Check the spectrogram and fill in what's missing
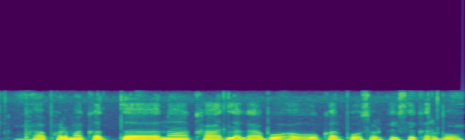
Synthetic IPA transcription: pʰaːpʰəɽmẽkət̪nakʰaːd̪ləɡaːboʔaːoːkəɾpoːsəɽkəɪsekəɾboː

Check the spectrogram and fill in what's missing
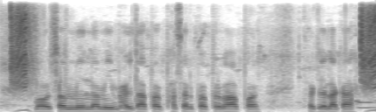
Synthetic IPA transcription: mɔʊsəmːenəmibʱəɪlapəɾpʰasəlpəɾpɾəbʱawpəɾ | səkelaka

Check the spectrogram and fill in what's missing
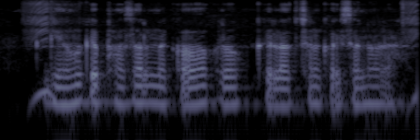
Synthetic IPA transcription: ɡeɦũkepʰəs̬əlmẽkə̰ʋəkɾoːkkḛləkt͡ʃʰənkə̰ɪsənoːɾaː

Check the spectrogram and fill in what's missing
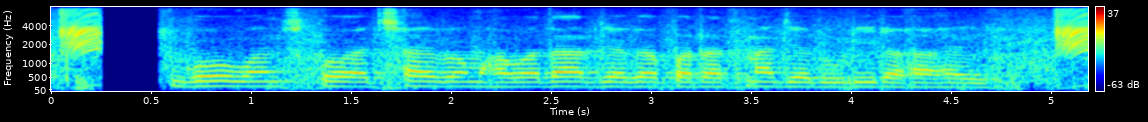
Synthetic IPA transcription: ɡowənskoətːʃʰaeʋəmɦəwad̪aɾd͡ʒəɡəpəɾɾəkʰnad͡ʒəɾuɾiɾəɦaɦɛj

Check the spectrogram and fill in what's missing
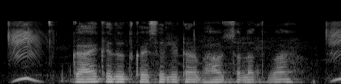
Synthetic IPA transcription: ɡajked̪ud̪kəjseliʈəɾbʱawt͡ʃələt̪ba

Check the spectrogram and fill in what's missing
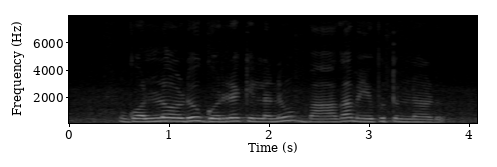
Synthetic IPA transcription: ɡɔɭːoːɽuɡorːekiɭːɐnubaːɡaːmeːput̪unːaːɽu

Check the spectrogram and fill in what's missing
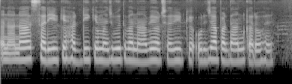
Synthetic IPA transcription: ə̰na̰ːnaːʃəɾiːɾkeɦəɖːikeməd͡ʒbuːt̪bənaːweɔːɾʃɐɾiːɾkeʔʊ̰ɾd͡ʒapəɾd̪aːnkəɾoɦɛː

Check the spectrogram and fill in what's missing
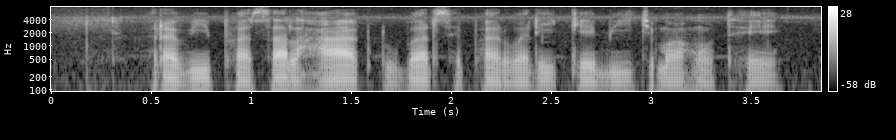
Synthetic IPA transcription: ɾʔəʋipʰəsəlɦaːkʈubəɾsepʰəɾwəɾikebiːt͡ʃmaːɦõt̪ʰeː

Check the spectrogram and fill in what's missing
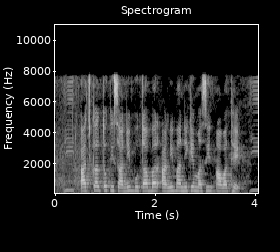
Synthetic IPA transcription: ɐd͡ʒkəlt̪okɪsaːnibuːt̪apəɾaːnibaːnikemɐsiːna̰ːʋət̪ʰeː

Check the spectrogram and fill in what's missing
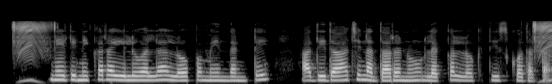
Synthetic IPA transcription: ne̞ːʈinikɐɾɐiluʋɐlːɐlɔːpɐme̞ːnd̪ɐɳʈe̞ː | ɐd̪id̪aːt͡ʃinɐd̪ɐɾɐnulɛkːɐlːo̞ːki̥t̪iːsu̥kɔːd̪ɐʈɐ̰

